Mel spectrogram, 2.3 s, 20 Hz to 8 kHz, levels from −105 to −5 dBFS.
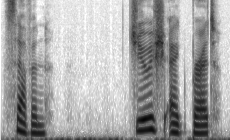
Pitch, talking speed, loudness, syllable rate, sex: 195 Hz, 80 wpm, -16 LUFS, 4.6 syllables/s, female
